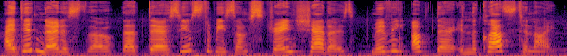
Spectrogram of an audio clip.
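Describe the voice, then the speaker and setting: A woman's voice: high voice, big pitch swings, normal speed, bright, forceful tone, full character voice, low-quality recording. A woman playing a cheerful field reporter on an alien planet in a science fiction audio drama. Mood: cheerful, composed.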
